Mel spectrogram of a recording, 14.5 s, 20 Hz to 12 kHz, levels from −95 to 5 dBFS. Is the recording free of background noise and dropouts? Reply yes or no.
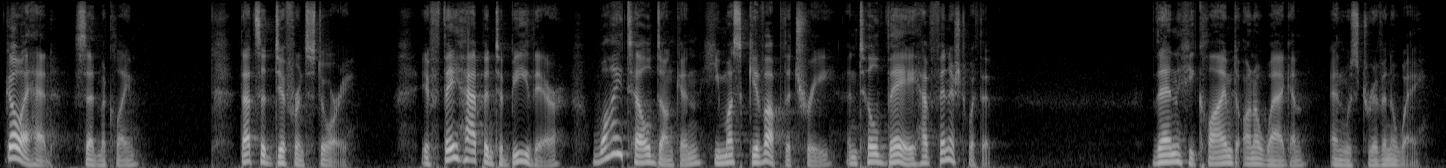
yes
